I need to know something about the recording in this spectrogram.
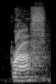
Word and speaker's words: Bruff: And I love the fact that um Alam, excuse me, um Alex Bro, is that how you pronounce this? Bruff. Okay.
